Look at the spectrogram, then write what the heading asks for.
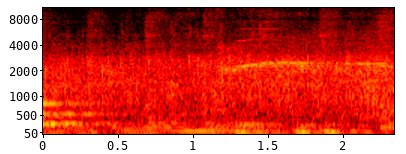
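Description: A crowd applauds steadily, a dense wash of clapping that holds an even level throughout, with a low hum underneath and a faint thin whistle riding over it.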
